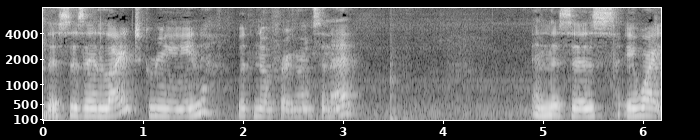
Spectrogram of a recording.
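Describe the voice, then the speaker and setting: A woman's voice carries audible room echo and noticeable background noise. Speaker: soap maker. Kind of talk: tutorial. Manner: casual.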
